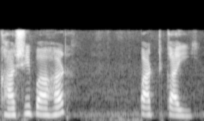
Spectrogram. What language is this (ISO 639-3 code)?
ben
